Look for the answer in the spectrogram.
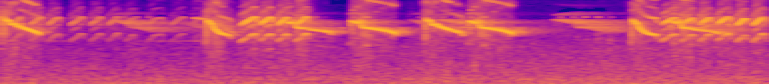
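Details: Japanese white-eye in the wild, sung for luring and as a master song for training, gives high, sharp chirps and quick downward-slurred whistles in short clustered bursts with brief pauses.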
